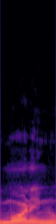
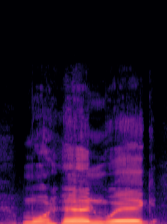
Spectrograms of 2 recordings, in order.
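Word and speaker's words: Mornhinweg: It wasn't Marty Morning. It was my name is Marty Mour Henwig.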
